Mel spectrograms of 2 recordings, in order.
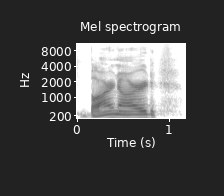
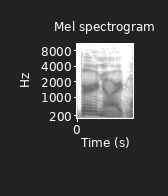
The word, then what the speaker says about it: Barnard: Bert and Charlotte Croft lived in East Barnard, Vermont. And you better pronounce it right. I pronounced it Bernard once, and I got told about it because Vermonters are jealous of their towns.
